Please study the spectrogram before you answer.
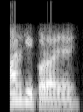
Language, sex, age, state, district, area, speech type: Bengali, male, 30-45, West Bengal, Paschim Bardhaman, urban, conversation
